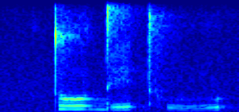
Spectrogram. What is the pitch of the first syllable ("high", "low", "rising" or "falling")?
high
